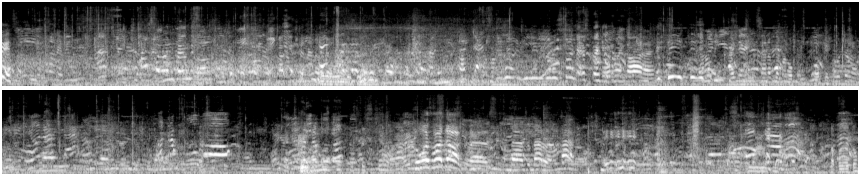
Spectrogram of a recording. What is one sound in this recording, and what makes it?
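Children and adults chatter outdoors in a lively crowd.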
